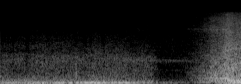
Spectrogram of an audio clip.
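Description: A deep, low rumble of trailer sound effects that fades away about a second and a half in.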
